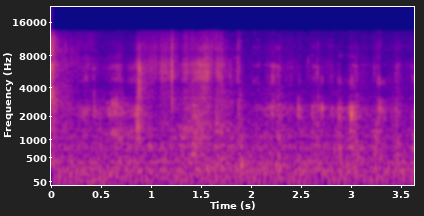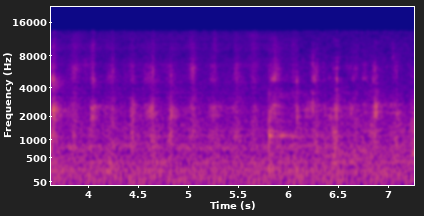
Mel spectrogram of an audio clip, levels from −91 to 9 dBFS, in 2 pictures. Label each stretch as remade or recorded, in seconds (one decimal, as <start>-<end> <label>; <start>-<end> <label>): 0.0-0.6 recorded; 0.6-1.7 remade; 1.7-3.1 recorded; 3.1-6.1 remade; 6.1-7.3 recorded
